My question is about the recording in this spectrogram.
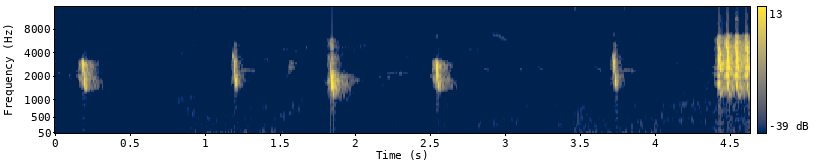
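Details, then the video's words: Varied thrush call: short, sharp chip notes, five spaced irregularly about a second apart, ending in a harsh, rasping burst. "Varied Thrush Call"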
